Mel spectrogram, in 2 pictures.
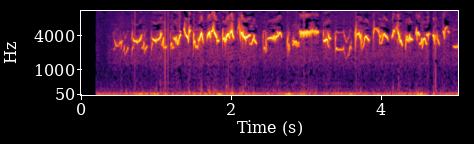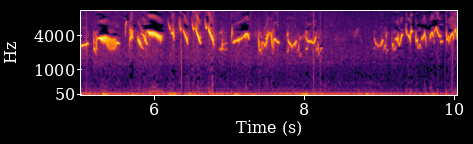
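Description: Songbirds chirping in a quick, continuous chatter of short high notes, with a brief lull near the end before the chirping picks up again.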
